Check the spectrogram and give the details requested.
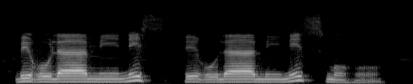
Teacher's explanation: bila bertemunya tanwin dengan hamzah wasal, kita tambahkan nun baris bawah ni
